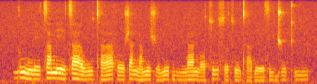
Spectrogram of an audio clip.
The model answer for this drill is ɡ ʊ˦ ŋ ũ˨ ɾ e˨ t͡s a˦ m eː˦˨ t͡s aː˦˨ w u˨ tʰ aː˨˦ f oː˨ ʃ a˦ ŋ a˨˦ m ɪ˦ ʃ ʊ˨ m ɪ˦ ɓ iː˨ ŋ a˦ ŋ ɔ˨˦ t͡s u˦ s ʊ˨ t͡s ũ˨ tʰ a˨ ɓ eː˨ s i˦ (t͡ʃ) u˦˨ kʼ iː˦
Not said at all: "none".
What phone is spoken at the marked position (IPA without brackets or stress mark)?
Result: d͡ʒ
